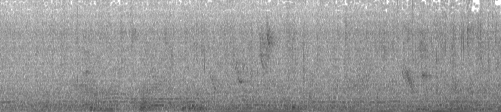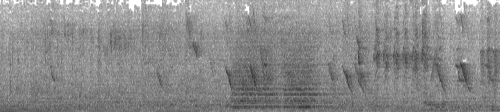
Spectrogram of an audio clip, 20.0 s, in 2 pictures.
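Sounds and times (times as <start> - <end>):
small birds chirping: 16.6 - 20.0.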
